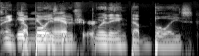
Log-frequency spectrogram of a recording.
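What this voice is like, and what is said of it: Imitates another person's voice. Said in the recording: “That was my Bobcat. ... That was my Bobcat Goldthwait impression.”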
